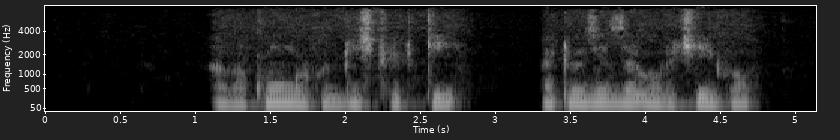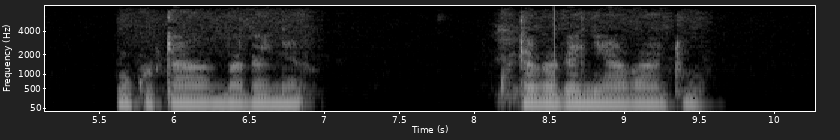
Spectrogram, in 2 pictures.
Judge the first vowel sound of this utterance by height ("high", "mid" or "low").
low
